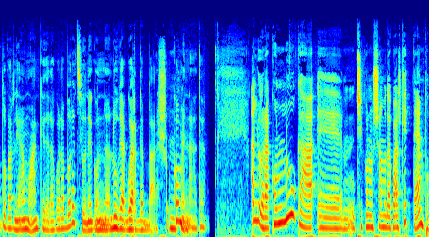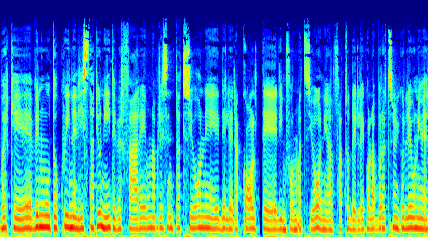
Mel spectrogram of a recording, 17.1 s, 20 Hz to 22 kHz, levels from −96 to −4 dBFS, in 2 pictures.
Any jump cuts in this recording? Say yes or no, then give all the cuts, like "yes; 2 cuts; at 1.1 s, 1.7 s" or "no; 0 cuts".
no; 0 cuts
